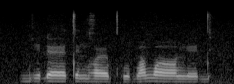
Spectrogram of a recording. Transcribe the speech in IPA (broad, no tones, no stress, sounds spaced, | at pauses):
b i ɗ ɛː t e n ʁ œː kʷʰ œ b ɑ v ɑː ŋ e d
